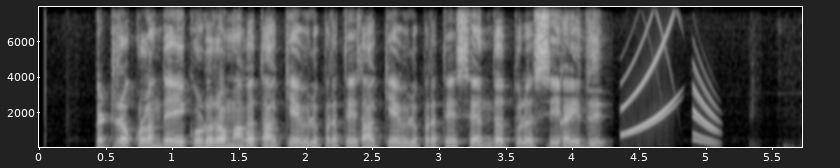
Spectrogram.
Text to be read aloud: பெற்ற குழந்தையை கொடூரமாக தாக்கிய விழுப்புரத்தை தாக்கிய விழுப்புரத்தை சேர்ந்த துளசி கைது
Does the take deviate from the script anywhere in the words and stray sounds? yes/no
yes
